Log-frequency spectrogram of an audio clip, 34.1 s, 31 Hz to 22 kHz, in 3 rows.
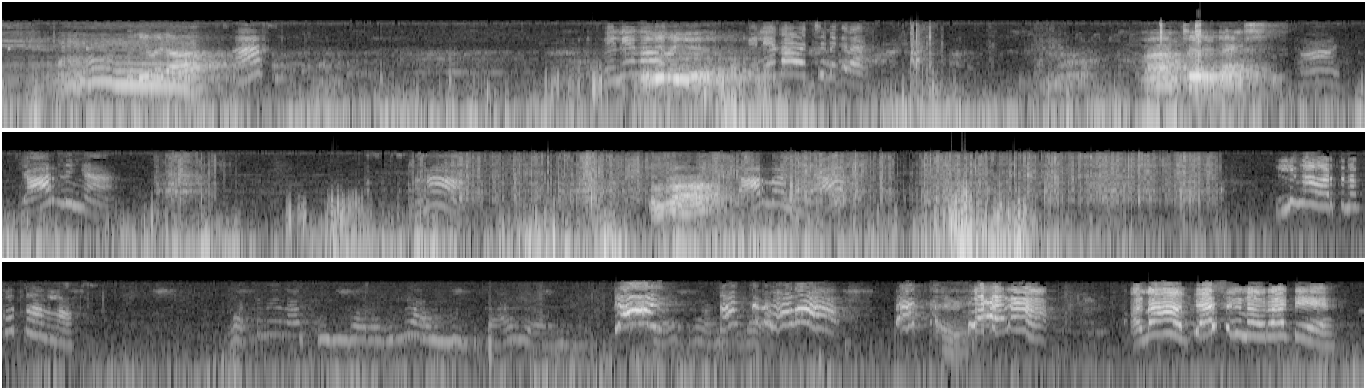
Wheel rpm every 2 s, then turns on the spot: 0, 0, 0, 0, 0, 0, 10, 0, 30, 20, 20, 0, 0, 0, 0, 0, 0.
16-22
